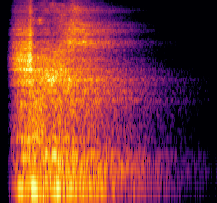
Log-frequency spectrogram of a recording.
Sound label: Fire Whispers; Weapons; Warframe; Tenno; Grimoire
